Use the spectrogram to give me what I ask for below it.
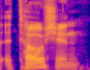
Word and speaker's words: Etoshin: Etoshin. Yes. It rhymes with lotion. Rhymes with lotion and devotion.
